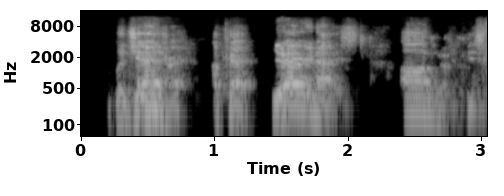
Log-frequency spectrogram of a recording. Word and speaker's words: Legendre: So we try to remove as much of the French as possible. We say Legendre. Legendre.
